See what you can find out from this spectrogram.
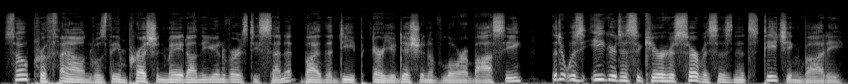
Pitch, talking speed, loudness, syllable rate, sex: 125 Hz, 205 wpm, -17 LUFS, 6.3 syllables/s, male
